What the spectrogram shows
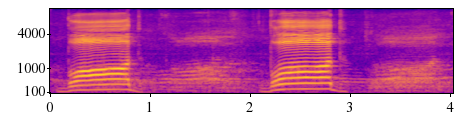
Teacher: ضاد یعنی لیفٹ زبان کا کنارہ اوپر کے دانتوں کی جڑ میں لگانا ہے, یا دونوں کو پیرلل میں دونوں کو بھی لگا سکتے ہیں.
